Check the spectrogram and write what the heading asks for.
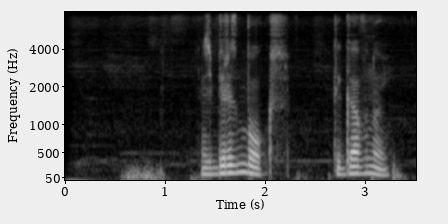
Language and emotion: Russian, neutral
